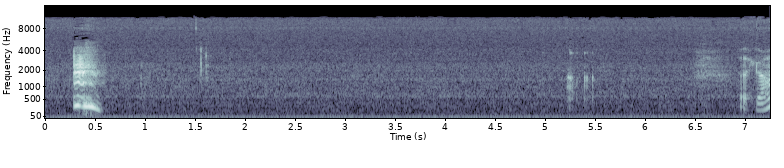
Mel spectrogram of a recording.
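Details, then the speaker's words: Hiccups recorded by the person having them, who says they keep returning after seeming gone: brief sharp catching sounds separated by long quiet gaps over several seconds. "I love how my hiccups like to make a fool of me they're like go ahead talk about say they're gone say we're gone then they just come back"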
